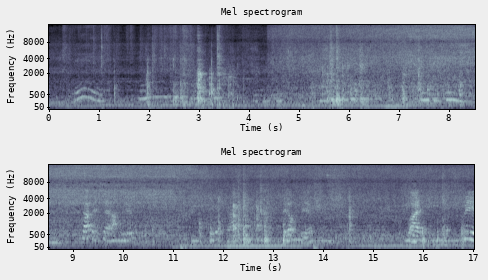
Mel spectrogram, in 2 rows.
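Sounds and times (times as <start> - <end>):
bowls and utensils clinking: 1.9 - 4.2, 5.2 - 8.4, 11.4 - 17.0
tap water running into sink: 9.2 - 17.0.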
